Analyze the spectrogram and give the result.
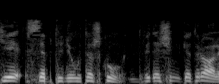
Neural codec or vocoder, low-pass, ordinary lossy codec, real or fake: vocoder, 44.1 kHz, 128 mel bands, Pupu-Vocoder; 10.8 kHz; MP3, 32 kbps; fake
